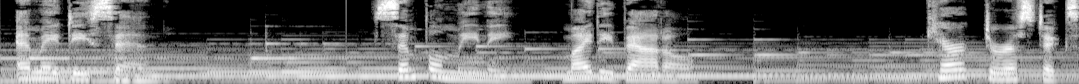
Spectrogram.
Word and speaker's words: Madison: three ranking popularity nine pronunciation mad Sen simple meaning Mighty battle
